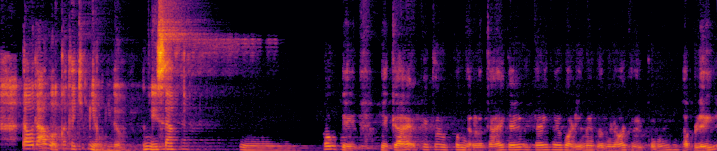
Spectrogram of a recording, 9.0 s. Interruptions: none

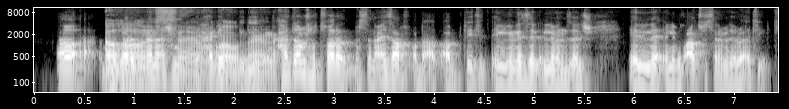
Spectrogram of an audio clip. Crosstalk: present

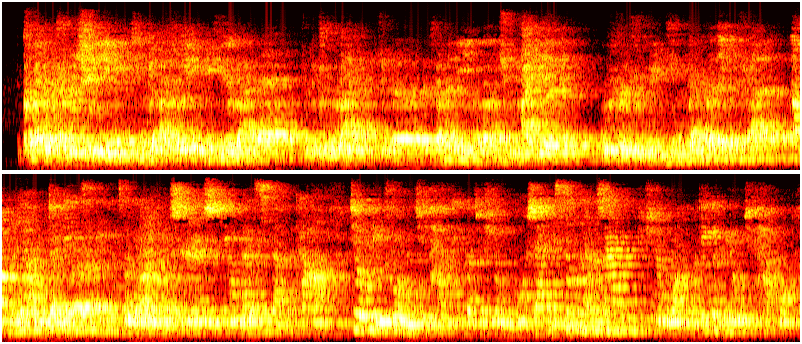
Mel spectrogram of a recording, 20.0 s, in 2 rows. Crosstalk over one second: present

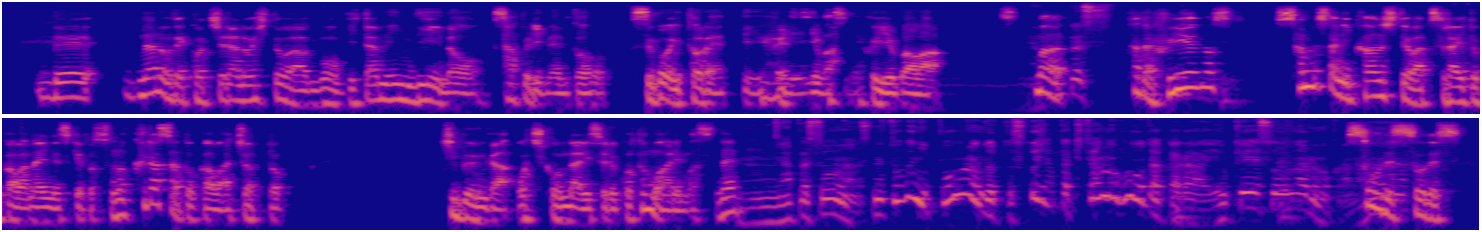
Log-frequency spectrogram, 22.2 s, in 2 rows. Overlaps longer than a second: none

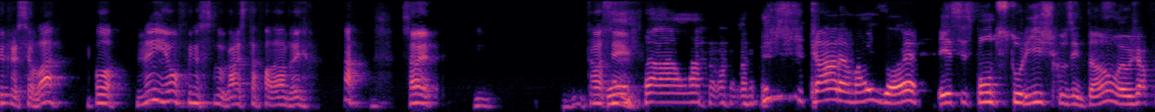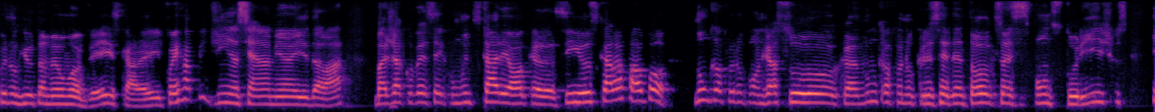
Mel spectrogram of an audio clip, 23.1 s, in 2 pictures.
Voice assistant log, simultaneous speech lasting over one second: none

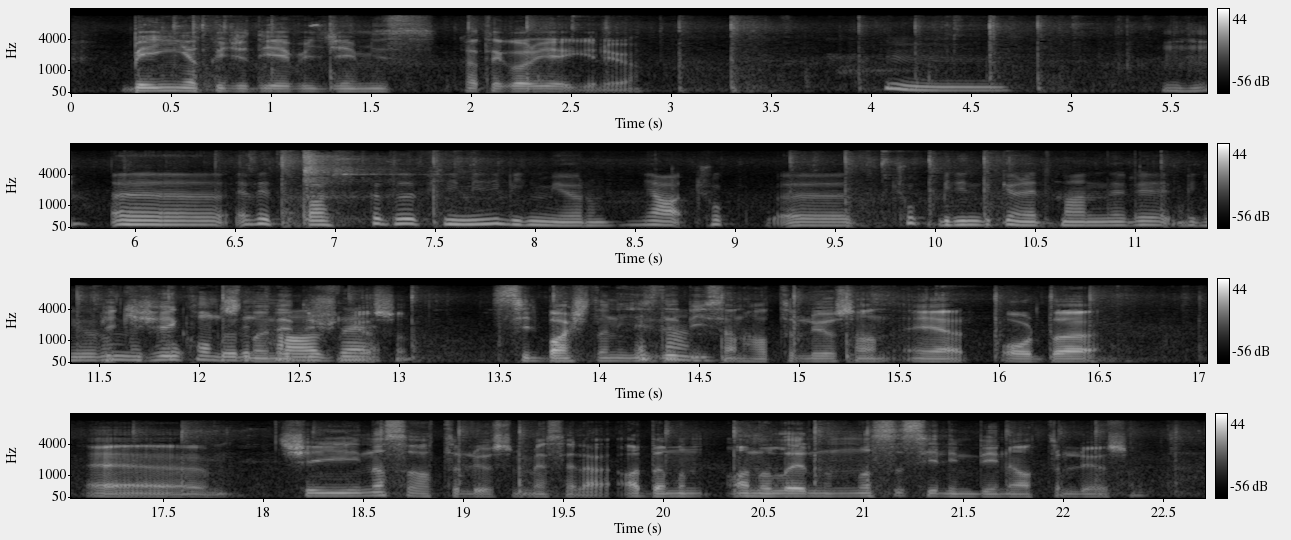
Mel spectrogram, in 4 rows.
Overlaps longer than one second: present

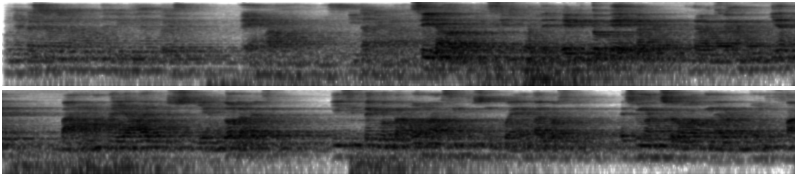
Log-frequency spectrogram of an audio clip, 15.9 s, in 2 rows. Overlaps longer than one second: present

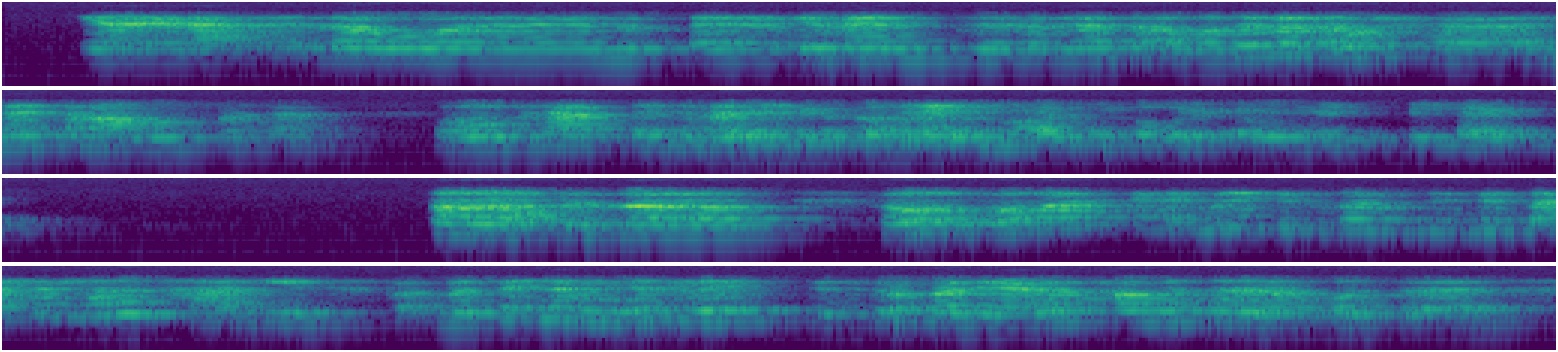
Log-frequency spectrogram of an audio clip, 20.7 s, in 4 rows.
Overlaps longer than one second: present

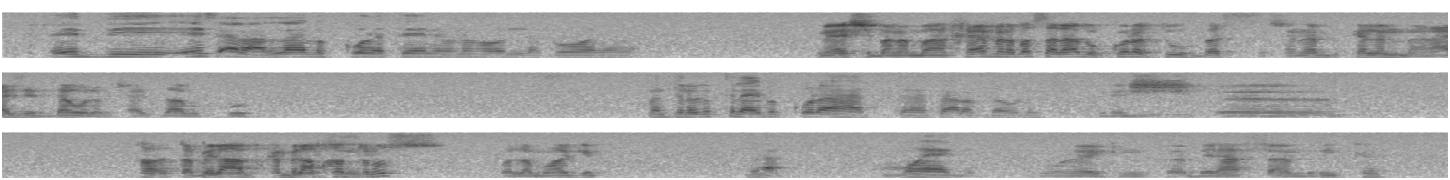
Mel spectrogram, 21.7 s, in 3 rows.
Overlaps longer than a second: none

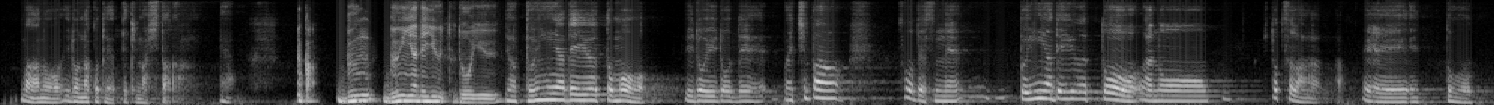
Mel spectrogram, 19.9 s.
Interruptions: none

